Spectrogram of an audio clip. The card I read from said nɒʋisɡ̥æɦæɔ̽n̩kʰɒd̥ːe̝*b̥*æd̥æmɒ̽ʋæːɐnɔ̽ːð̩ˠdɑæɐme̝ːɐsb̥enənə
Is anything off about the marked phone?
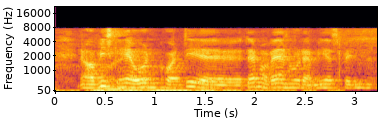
yes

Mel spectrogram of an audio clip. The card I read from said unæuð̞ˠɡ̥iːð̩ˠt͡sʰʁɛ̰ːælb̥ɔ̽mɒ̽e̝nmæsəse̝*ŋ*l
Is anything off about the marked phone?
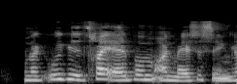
no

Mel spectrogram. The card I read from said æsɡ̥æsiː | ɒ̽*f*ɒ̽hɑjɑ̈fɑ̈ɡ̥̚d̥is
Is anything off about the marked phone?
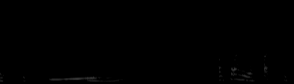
yes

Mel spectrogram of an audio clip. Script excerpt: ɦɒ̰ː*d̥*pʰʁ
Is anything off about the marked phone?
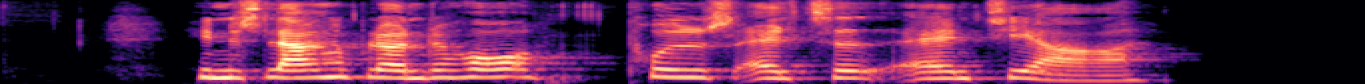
yes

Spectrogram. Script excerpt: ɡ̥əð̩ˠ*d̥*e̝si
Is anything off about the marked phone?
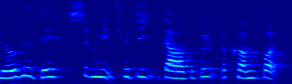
no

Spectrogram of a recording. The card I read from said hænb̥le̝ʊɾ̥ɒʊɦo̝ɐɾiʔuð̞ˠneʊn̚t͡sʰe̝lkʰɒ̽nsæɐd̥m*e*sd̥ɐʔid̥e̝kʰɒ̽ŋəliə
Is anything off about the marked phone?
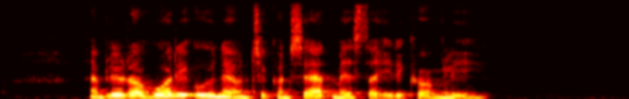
no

